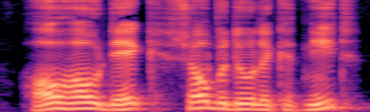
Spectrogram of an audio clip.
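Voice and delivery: high, forceful call of objection. A narrator's reading. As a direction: shout to stop the boy, alarmed. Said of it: "riep de bakker".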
